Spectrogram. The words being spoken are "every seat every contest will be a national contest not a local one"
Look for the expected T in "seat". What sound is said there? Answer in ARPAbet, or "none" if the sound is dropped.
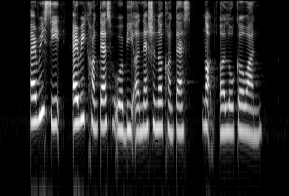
T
